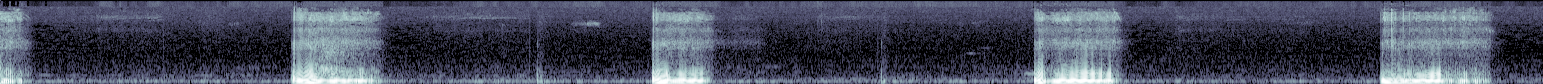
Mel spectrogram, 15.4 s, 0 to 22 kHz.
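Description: Four deep, rumbling snores at regular intervals, about 17 a minute, with quiet pauses between them; ordinary snoring.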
